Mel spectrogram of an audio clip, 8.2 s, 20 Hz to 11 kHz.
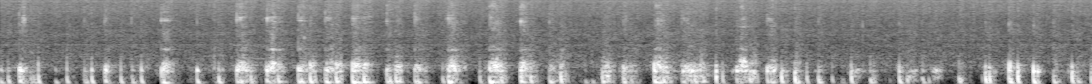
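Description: Fingertips and nails tap the cover of a small blue-grey stitched faux leather notebook held upright. Quick, soft, dull taps come in rapid bursts, with a low thumping body centered around 74 Hz and little high-frequency content.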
